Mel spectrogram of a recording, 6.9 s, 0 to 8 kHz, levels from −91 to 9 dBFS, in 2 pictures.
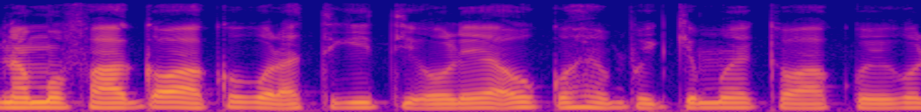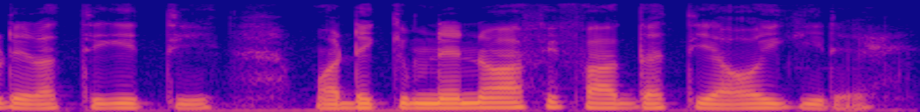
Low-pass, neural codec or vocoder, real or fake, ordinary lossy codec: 7.2 kHz; none; real; none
